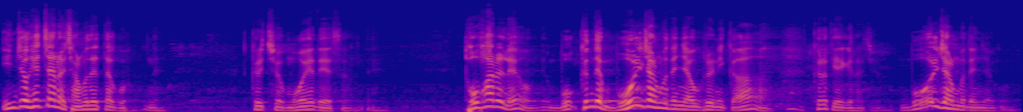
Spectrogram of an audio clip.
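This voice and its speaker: A man's voice: mid-range voice, very animated, moderate pace, darkish tone. A man preaching a sermon as pastor, talking conversationally and asking rhetorical questions. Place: church sanctuary. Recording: long church hall reverb.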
